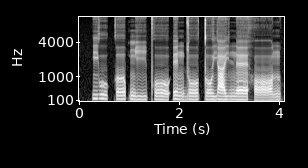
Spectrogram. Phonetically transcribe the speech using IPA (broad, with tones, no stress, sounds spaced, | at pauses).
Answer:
j uː˥˨ k̚ ʔ ɤː˧ p̚ ɲ iː˩ pʰ oː˧˩ ʔ e˥˨ n d oː˧ t̪ o˧ j a˧ j n ɛː˧ h ɔː˩˧ n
